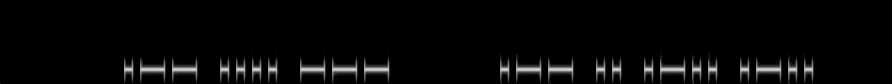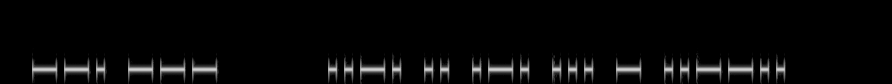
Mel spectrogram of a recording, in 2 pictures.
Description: Morse code, heard as a keyed tone, about 16 wpm, 700 Hz. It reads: WHO WILL GO FIRST?
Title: 2x Word-Spacing - Sentences from Top 100 Words - 15wpm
